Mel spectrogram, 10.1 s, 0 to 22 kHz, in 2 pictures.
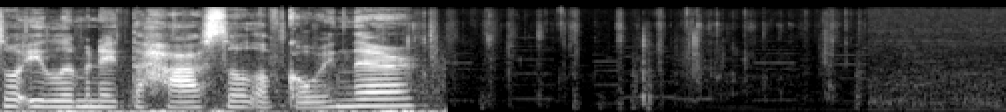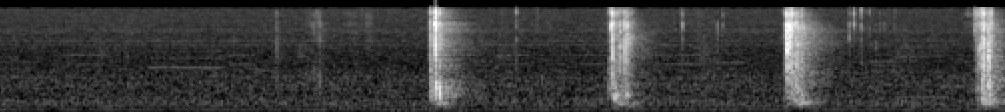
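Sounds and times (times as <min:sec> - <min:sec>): low steady room hum: 0:00.0 - 0:10.0
sticky clicks of slime kneaded: 0:08.9 - 0:10.0.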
